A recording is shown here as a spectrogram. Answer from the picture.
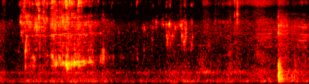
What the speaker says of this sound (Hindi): अब हमें इसके अंदर जल भरना है।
